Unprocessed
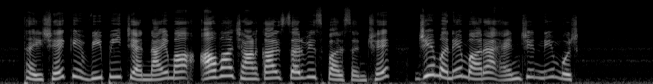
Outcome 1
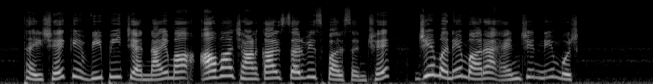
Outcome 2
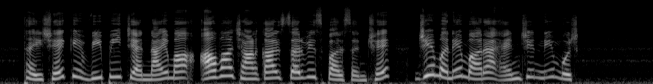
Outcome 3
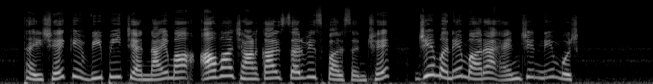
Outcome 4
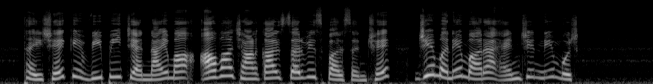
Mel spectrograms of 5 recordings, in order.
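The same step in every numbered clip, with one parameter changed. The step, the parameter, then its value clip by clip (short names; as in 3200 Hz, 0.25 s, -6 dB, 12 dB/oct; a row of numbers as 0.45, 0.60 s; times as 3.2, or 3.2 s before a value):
dynamic EQ, frequency: 200, 6100, 660, 1800 Hz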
